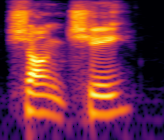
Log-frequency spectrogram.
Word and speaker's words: Shang-Chi: I will say I saw Shang-Chi about a week ago or 2 weeks ago, proper pronunciation. Good job. – Thank you. See, I didn't say Shang. I said Shang-Chi.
